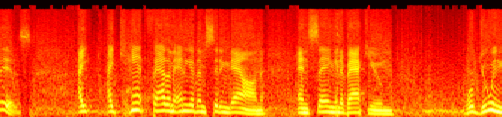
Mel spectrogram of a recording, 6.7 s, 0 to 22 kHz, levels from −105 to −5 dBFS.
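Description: A single data bit in the sample path is likely stuck at a fixed value throughout the clip, likely from a broken data line or converter fault. About half the samples come out offset by that bit's weight, following the shape of the waveform, so the speech carries added noise and distortion from start to finish. Because the stuck bit also flips with the sign of small values, the pauses between phrases fill with a steady hiss instead of falling silent.

From 4.47 to 4.50 s, just after "sitting down and saying" and before "a vacuum", the decoder played a compressed frame whose bits had been flipped, and the damage fits a single corrupted frame. Misread codes and gains put energy at frequencies where none belonged for that frame's duration. It comes through as a short glitch, peaking at around -10 dBFS, that cuts across the speech.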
